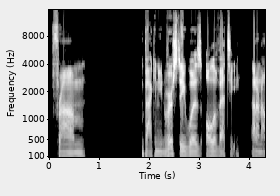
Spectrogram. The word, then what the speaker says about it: Olivetti: give me the Italian version. – Olivetti. – Okay, that's way better.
